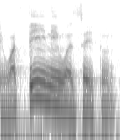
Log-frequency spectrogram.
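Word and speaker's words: والتين والزيتون: huruf yang berharakat tasydid kalau tasydid itu bacanya agak ditahan dua harokat ya bacanya agak ditahan dua harokat ya contoh Hai ada di sini apa Pah ini lagi watini wazaitun watini wazaitun watini baca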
